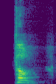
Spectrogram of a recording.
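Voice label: Voice Acting es M, Spanish, male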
